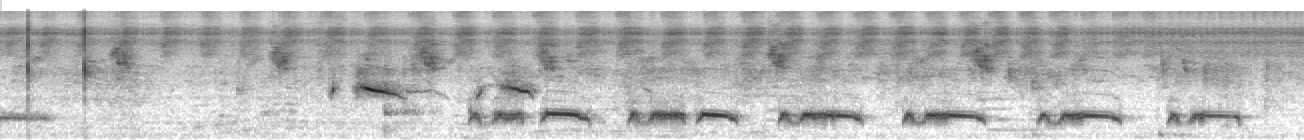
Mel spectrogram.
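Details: Dove cooing after a brief human voice and a high, falling bird chirp. It then delivers a run of eight or so even, low, hollow coos in a regular rhythm, with faint chirping behind.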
